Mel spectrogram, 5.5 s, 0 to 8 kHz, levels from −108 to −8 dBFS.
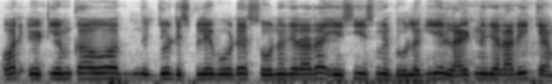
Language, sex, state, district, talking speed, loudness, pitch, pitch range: Hindi, male, Haryana, Jhajjar, 240 wpm, -14 LUFS, 185 Hz, 180-195 Hz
